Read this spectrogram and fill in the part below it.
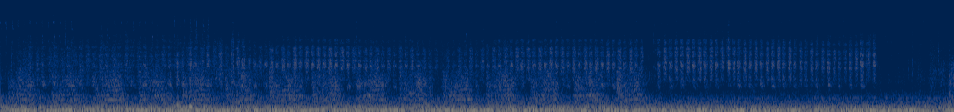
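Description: Scissors snip rapidly and steadily close by.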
